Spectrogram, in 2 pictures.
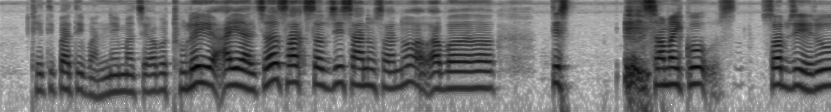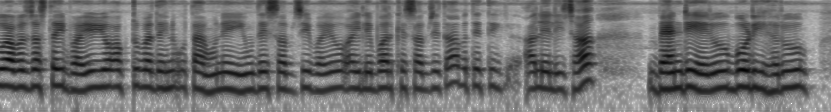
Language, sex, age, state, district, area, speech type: Nepali, female, 45-60, West Bengal, Kalimpong, rural, spontaneous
